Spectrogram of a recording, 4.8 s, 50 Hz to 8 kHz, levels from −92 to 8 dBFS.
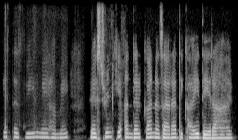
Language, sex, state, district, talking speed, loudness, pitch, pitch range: Hindi, female, Uttar Pradesh, Lalitpur, 165 wpm, -17 LUFS, 225 Hz, 210-235 Hz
